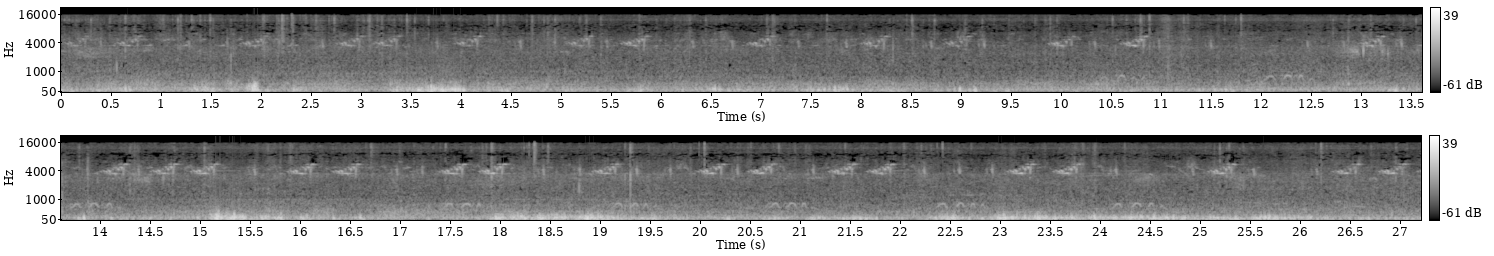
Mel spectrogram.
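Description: A small bird chirping over and over, short high notes often in quick pairs, about once a second. Irregular low rumbles swell now and then underneath, loudest around the middle and near the end.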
